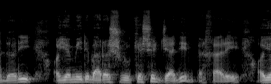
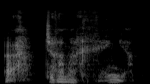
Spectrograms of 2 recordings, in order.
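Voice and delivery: self-scolding; 5 semitones higher, 8 dB quieter than usual. Retold or imitated.

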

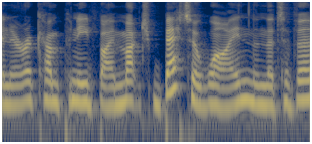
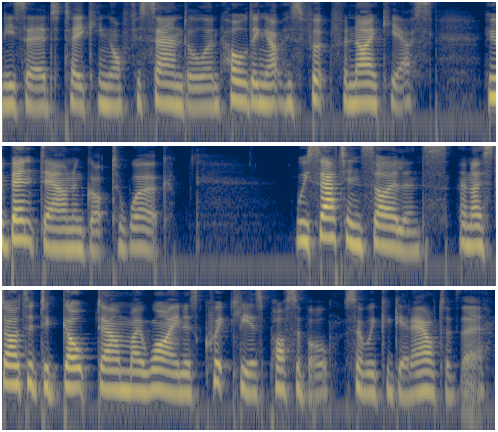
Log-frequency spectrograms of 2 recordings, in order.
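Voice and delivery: ordinary delivery, nothing marked

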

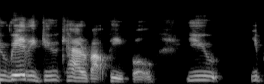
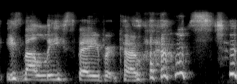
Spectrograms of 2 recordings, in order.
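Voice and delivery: slow, dissolving into real laughter; teasing through laughter; 3 semitones higher, slower than usual. Real, not acted. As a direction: crack up at your own tease as it ends. Teasing joke, breaks into laughter.

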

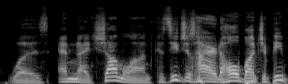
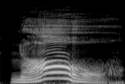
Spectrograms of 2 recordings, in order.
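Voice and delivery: shocked Mark Wahlberg face; 4 dB louder than usual. Retold or imitated. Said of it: "he does the same shocked, bewildered".

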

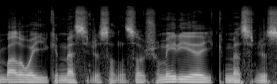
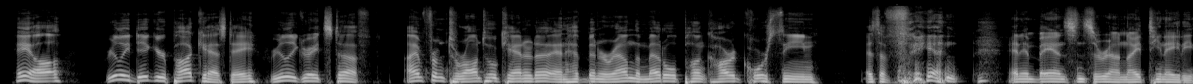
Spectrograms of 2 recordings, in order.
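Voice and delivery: put-on Canadian accent; 3 semitones higher than usual. Host reading a Toronto listener's message, put-on Canadian accent. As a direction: read it out as a chirpy mock Canadian. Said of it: "read this message in the accent that I think C J".

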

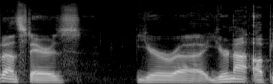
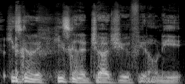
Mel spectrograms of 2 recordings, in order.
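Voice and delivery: usual speaking voice

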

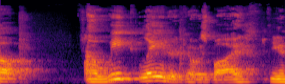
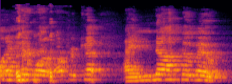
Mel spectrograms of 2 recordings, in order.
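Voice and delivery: usual speaking voice

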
